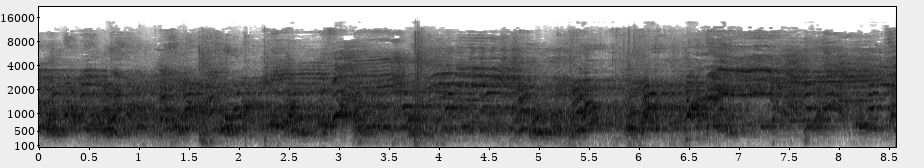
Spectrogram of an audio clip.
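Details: Flyball race dogs barking at the Dover Ice Arena, Dover, NH, during an April 2011 tournament; continuous overlapping yelps and barks from many dogs echo in the hall, mixed with human voices.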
